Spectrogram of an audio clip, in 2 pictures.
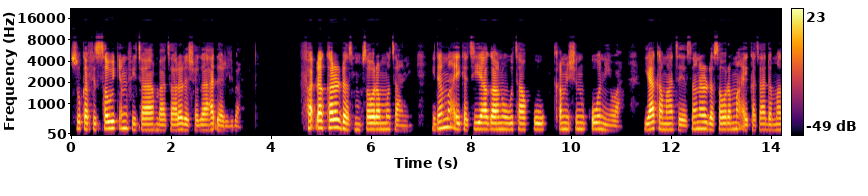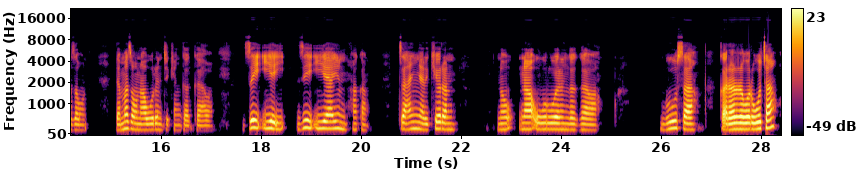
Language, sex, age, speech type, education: Hausa, female, 30-45, spontaneous, tertiary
